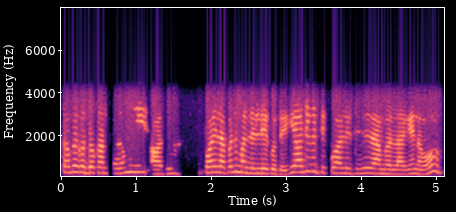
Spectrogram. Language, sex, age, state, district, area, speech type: Nepali, female, 18-30, West Bengal, Darjeeling, rural, conversation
